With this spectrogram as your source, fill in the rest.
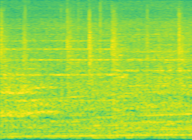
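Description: A car engine drones and revs close by at speed, a steady hum with faint tire noise, as the vehicle is driven away fast; no talk.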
